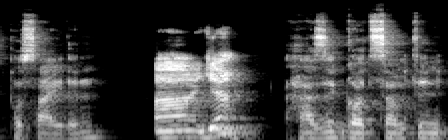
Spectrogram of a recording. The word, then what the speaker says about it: Poseidon: Am I pronouncing it right? Poseidon?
